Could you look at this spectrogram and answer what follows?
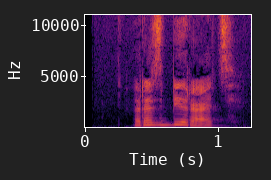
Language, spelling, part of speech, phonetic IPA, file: Russian, разбирать, verb, [rəzbʲɪˈratʲ], Ru-разбирать.ogg
- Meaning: 1. to dismantle, to disassemble, to take apart, to deconstruct 2. to analyse, to parse 3. to agitate, to disturb, to trouble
